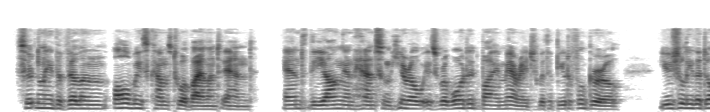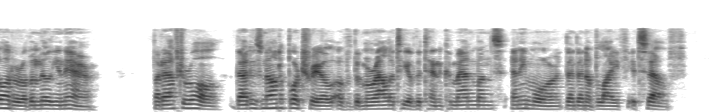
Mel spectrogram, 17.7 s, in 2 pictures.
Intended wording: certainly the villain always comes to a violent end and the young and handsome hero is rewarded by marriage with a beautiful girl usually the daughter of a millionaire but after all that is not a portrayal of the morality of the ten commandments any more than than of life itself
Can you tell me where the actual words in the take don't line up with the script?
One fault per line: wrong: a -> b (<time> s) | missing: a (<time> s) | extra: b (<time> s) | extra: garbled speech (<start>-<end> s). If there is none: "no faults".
no faults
